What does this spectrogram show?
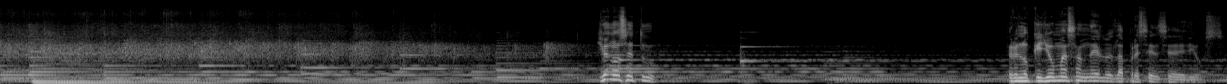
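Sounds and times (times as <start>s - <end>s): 
audience applauding loudly: 0.0s - 6.4s
speech: 6.0s - 6.7s, 10.1s - 12.2s.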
